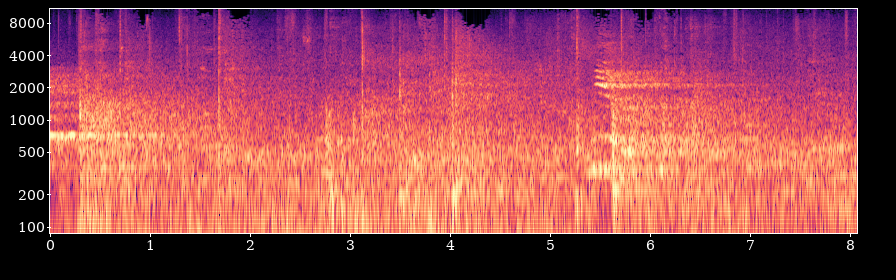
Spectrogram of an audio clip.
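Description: Echoing sports-hall ambience during an amateur boxing bout: a steady wash of crowd and corner voices, broken by several sharp thuds of gloves and feet in the ring. A single raised voice calls out about five and a half seconds in.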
